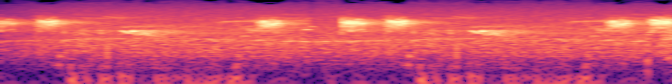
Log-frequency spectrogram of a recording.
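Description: House martins giving contact calls: faint, high, thin chirps recurring in loose pairs and clusters over a quiet background.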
